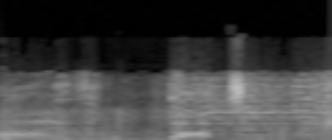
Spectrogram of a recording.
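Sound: mosquito buzzing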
